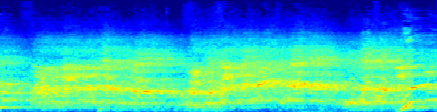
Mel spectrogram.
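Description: Arena crowd singing a chorus together, thousands of voices on one wavering tune. The band's bass drops out as it begins, leaving the crowd mostly unaccompanied.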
